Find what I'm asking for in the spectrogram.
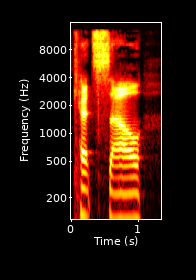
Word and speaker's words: Quetzalcoatl: And Quetzalcoatl is, it's Spanish pronounced Quetzalcoatl. And let's see.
